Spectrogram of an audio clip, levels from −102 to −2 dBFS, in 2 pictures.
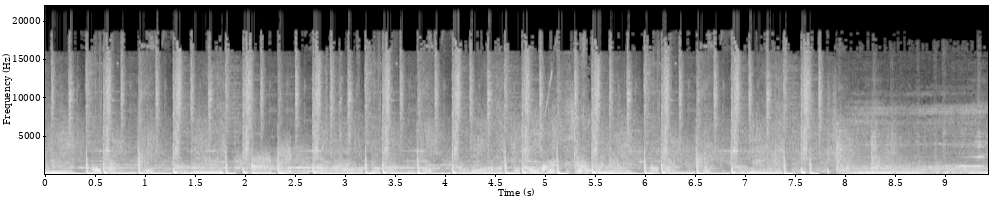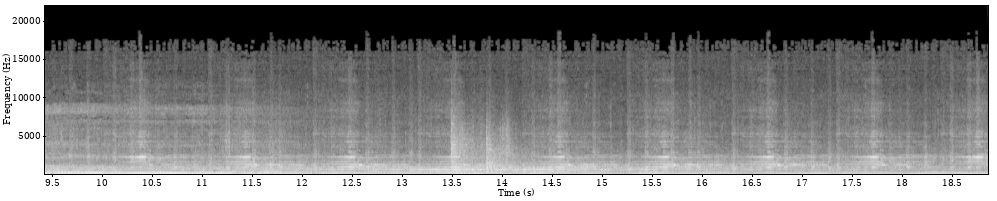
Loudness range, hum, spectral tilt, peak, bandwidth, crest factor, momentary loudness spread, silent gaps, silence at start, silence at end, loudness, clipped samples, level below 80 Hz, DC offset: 8 LU; none; -4.5 dB/octave; 0 dBFS; 18.5 kHz; 8 dB; 9 LU; none; 0 s; 0 s; -11 LUFS; under 0.1%; -12 dBFS; under 0.1%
